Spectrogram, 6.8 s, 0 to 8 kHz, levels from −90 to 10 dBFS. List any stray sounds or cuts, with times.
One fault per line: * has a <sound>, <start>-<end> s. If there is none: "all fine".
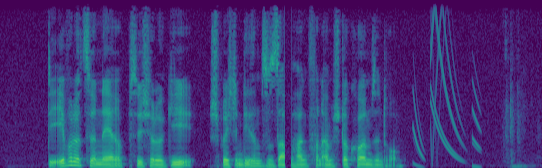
* has a dropout, 3.6-3.7 s
* has a chirp, 5.2-6.0 s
